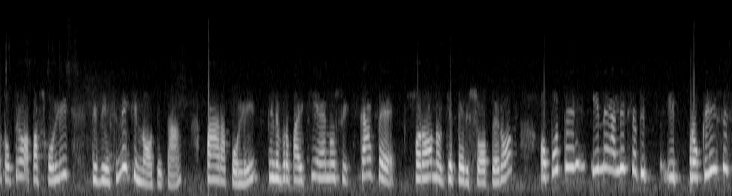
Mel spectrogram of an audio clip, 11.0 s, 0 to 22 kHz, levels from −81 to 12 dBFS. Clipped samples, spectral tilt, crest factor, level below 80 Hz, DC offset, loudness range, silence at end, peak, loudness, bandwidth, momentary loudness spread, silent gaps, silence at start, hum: under 0.1%; -9.5 dB/octave; 16 dB; -60 dBFS; under 0.1%; 2 LU; 0.05 s; 0 dBFS; -17 LUFS; 4.1 kHz; 7 LU; none; 0 s; none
